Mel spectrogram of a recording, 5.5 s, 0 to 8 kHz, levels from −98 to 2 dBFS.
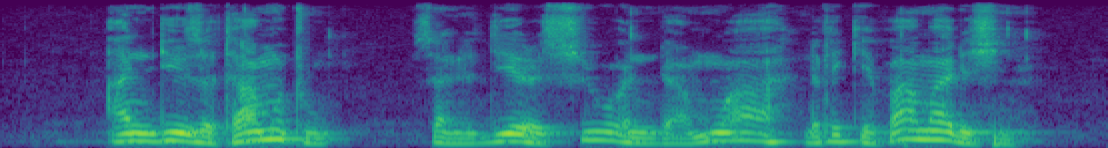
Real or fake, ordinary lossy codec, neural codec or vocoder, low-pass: real; none; none; 7.2 kHz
